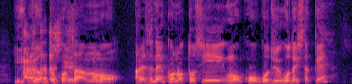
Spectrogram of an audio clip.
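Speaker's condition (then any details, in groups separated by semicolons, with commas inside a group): No condition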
